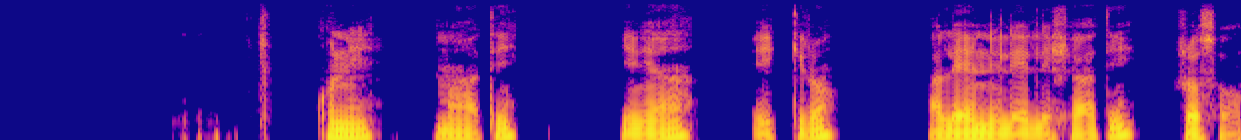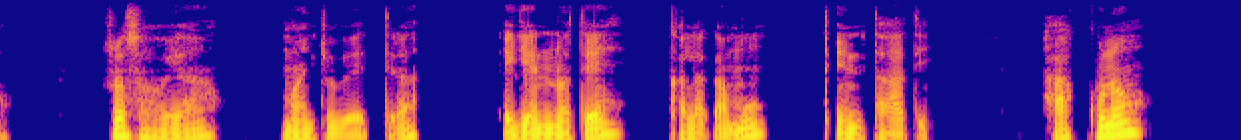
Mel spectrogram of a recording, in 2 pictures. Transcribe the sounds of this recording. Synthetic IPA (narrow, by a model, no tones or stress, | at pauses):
kʊnɪ | maːt̪ɪ | jɪnɪjaː | ʔɪkːɪd̪ɔ | ɐleːnːɪleːlːɪʃaːt̪ɪ | ɾɔsoː | ɾɔsɔhʊjaː | mɐnt͡ʃːʊbḛːt̪ːɪd̪ɐ | ʔɛɡɛnːɔt̪ɛ | kʰɐlɐkʼɐ̰mʊ | t̪ʼɪnt̪ːaːt̪ɪ | hɐkːʊnɔ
